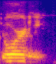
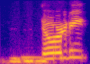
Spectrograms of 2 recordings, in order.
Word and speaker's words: Daughrity: Dougherty? Dougherty? How do I say it properly? It's just Daughrity. Daughrity, thank you.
